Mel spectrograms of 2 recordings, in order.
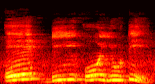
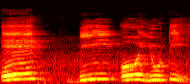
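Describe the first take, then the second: Both takes have the same delivery.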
